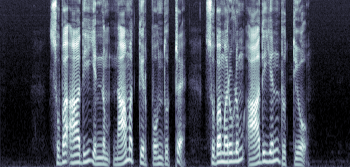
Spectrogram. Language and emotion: Tamil, neutral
